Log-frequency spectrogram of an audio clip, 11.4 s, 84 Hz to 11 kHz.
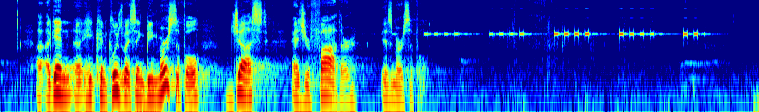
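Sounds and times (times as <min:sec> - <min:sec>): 
speech: 0:00.6 - 0:06.5
digital timer alarm beeping high-pitched tones: 0:06.4 - 0:10.7.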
